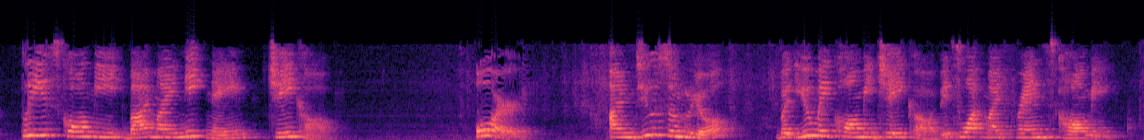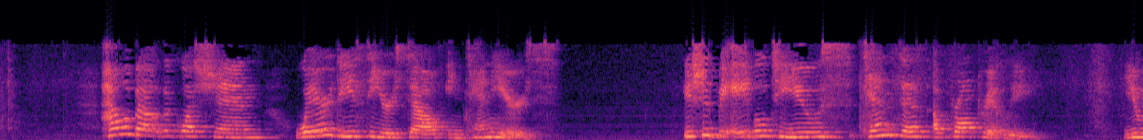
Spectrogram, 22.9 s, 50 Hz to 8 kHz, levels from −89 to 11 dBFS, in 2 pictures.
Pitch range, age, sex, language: 205-265 Hz, 20-39, female, Korean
